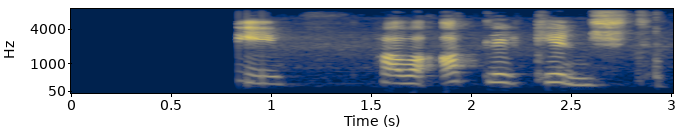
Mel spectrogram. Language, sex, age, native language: Icelandic, male, 10, Icelandic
